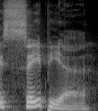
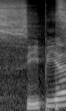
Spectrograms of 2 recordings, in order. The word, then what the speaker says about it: sepia: oh deep aluminium yes i say sapia but it's sepia usapia yeah it's not safe homo sapia for the what is it i know sepia tone it's sepia it's always been cpa i think did you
